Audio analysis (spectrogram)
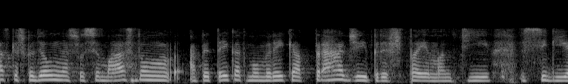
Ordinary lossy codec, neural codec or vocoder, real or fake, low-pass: AAC, 32 kbps; codec, 16 kHz, 1.1 kbps, Voila-Tokenizer; fake; 5.4 kHz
